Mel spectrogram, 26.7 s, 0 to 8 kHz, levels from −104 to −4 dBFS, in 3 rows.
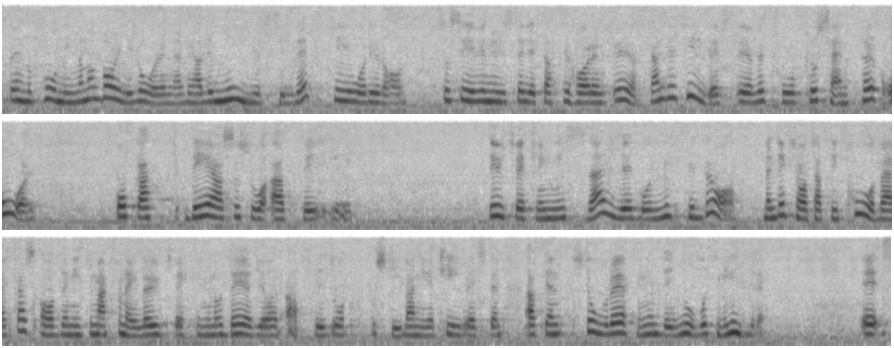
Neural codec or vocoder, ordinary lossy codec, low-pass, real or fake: codec, 16 kHz, 2 kbps, FunCodec, trained on Chinese and English, 25 frames a second; none; 7.2 kHz; fake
